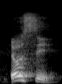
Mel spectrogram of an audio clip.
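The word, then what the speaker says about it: Josi: say the name uh i would i would guess roman jesse is that am i reading it right yossi yossi yeah i was hoping you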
